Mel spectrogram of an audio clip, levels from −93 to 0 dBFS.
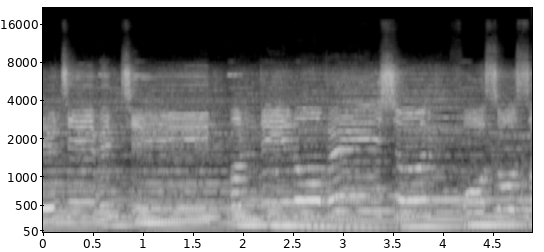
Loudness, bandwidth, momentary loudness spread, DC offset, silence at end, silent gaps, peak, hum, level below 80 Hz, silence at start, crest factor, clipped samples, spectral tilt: -19 LUFS; 10.5 kHz; 4 LU; under 0.1%; 0 s; none; -6 dBFS; none; -50 dBFS; 0 s; 14 dB; under 0.1%; -4 dB/octave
